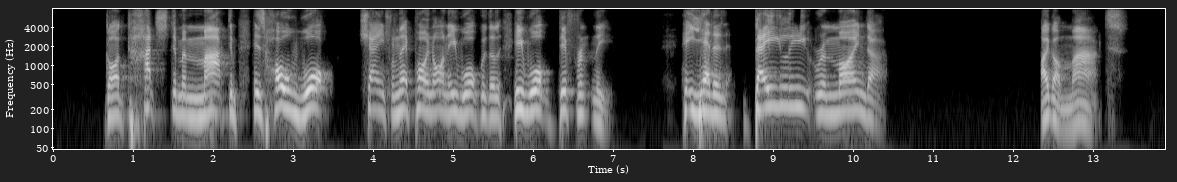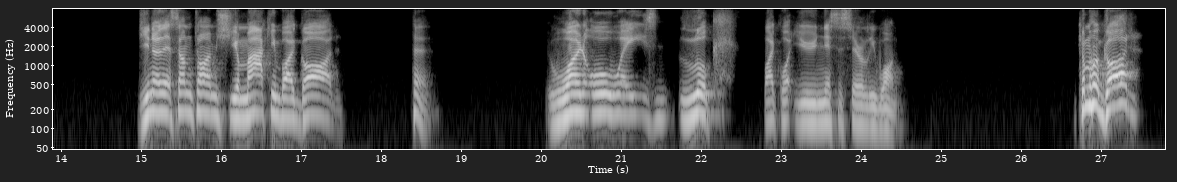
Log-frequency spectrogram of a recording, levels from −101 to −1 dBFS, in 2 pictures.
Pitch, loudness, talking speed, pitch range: 170 Hz, -26 LUFS, 110 wpm, 135-185 Hz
